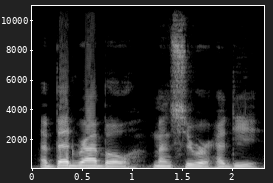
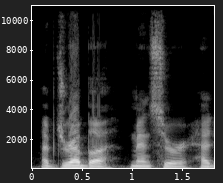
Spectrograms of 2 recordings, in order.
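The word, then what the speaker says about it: Abdrabbuh Mansur Hadi: to hear the pronunciation Abed rabo mansur Hadi is not his name abraba mansur had is anyway this Yemen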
